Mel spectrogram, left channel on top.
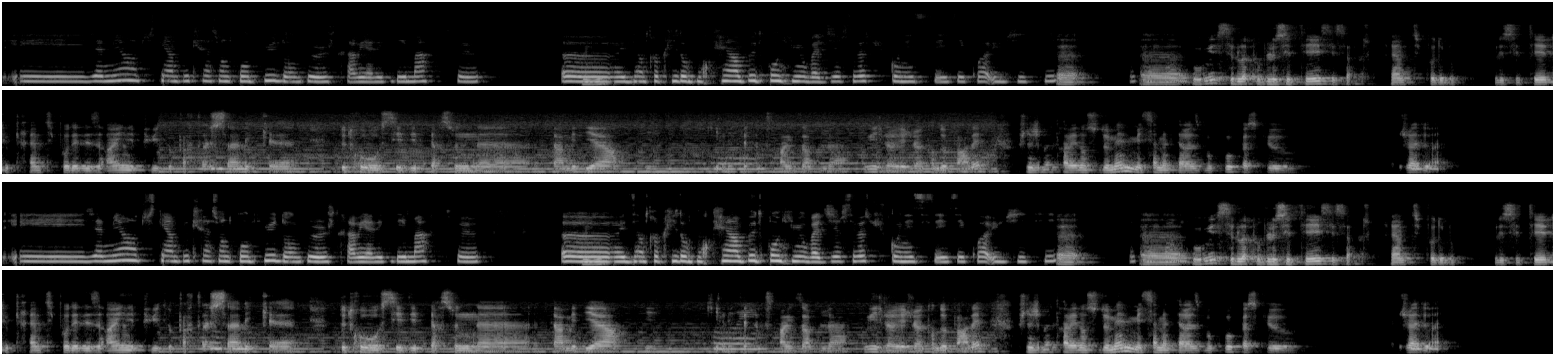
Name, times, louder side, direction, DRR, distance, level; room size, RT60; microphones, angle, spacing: voice 1, 0.1-4.3 4.6-4.8 5.6-10.6 11.4-11.9 17.6-18.0 22.6-23.2 29.6-29.9, right 4 dB, 80° right, 0.5 m, -28 dB
voice 2, 10.5-10.9 11.4-14.6 14.9-22.1 22.6-28.4 29.5-29.9, right 2 dB, 20° right, 0.5 m, -29 dB
sound 1, 17.1-25.5, left 3 dB, 45° left, 0.6 m, -37 dB
11.0 x 5.3 x 8.4 m
head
